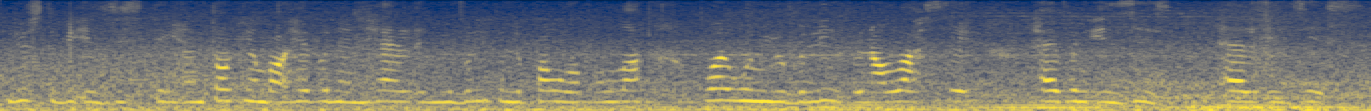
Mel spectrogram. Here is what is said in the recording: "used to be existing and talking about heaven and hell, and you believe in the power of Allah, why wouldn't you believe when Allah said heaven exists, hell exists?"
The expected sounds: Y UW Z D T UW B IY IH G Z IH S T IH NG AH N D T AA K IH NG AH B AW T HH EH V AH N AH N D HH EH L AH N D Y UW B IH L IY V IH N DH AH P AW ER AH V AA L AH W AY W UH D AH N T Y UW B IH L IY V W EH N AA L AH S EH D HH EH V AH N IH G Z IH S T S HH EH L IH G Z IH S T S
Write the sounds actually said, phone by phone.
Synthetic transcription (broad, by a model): Y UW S T UW B IY IH G Z IH S T IH NG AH N T AA K IH NG AH B AW T HH EH V AH N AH N HH EH L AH N Y UW B IH L IY V IH N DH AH P AW ER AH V AA L AH W AY W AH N Y UW B IH L IY V W EH N AA L AH S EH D HH EH V AH N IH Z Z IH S S HH EH L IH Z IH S S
